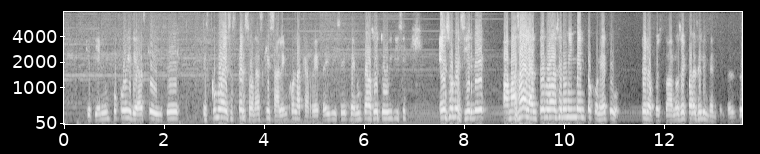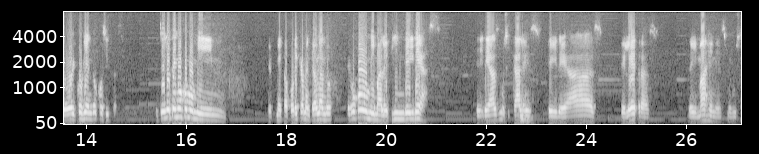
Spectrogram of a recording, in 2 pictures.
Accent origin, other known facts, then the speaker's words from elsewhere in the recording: Bogotá, Colombia; Y pues trayéndolo a mi Bogotá, a mi entorno, que es de donde yo soy.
